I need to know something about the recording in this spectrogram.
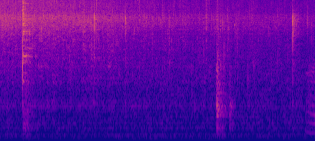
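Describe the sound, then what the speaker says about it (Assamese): Garlic, green chili, onion and ginger frying in a pan as the base for a gravy, giving a steady close sizzle with a few sharp stirring clicks and scrapes. "নহৰু, কেঁচা জ্বালা, পিঁয়াজ এইবোৰ মই ইয়াতে ভালকৈ ভুনি ল'ম।"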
